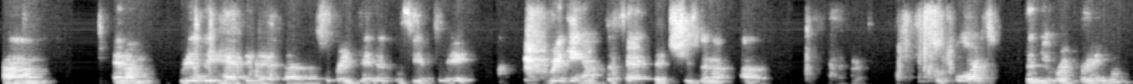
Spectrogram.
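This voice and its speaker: A hoarse, nervous woman from Brazil making a public comment at a city meeting, halting with many fillers and coughs. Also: mid-range voice, flat delivery, a little mellow, slight background noise. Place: city commission chamber. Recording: distant roomy muffled hall mic.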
